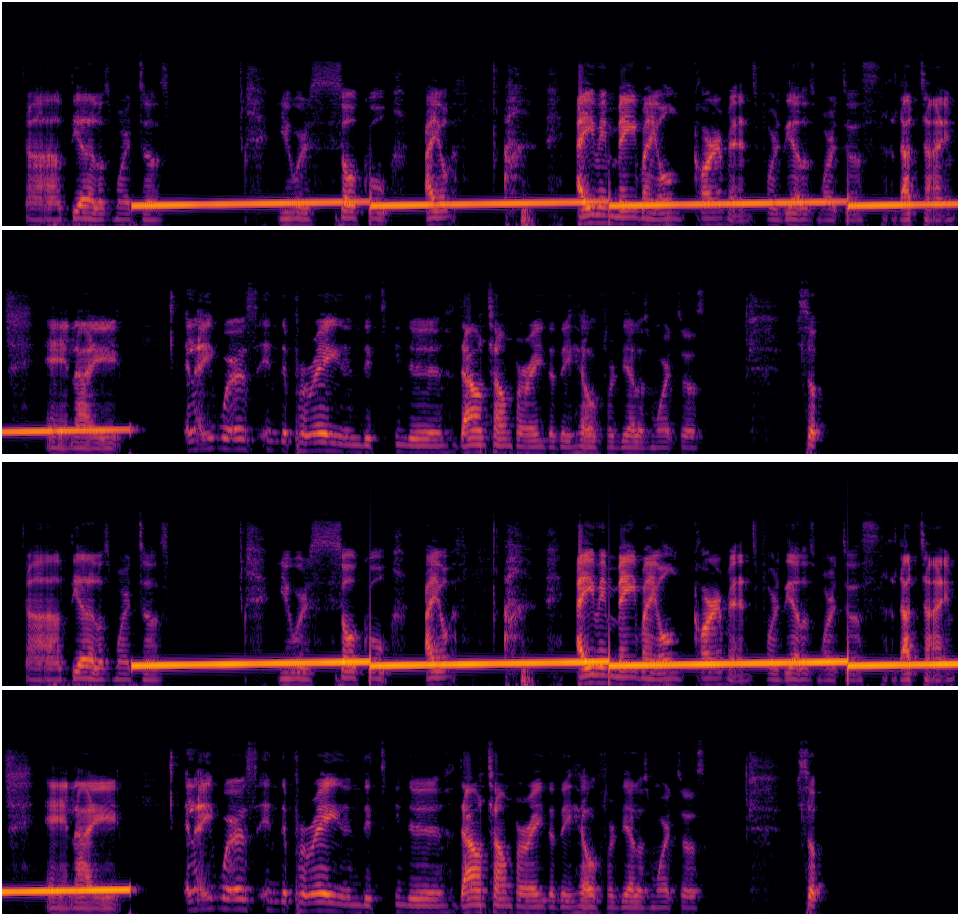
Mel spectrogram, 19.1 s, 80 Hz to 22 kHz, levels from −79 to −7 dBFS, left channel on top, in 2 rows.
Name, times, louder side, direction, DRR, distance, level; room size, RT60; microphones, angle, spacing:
voice 1, 0.2-1.7 2.4-10.8 11.4-16.6 17.0-17.7, right 2 dB, 10° right, 0.8 m, -38 dB
sound 1, 1.3-10.9, right 5 dB, 60° right, 0.3 m, -27 dB
12.0 x 4.6 x 3.7 m
head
